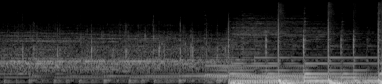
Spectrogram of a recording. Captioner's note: applause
